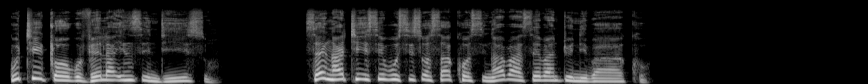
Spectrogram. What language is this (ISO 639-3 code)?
nde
